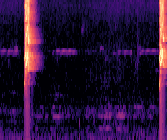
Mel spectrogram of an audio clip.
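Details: Female red-cowled cardinal in summer in the Brazilian sertão caatinga, calling to stimulate the male: two sharp, harsh, high chips separated by nearly three seconds of near silence, with faint low sounds between.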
